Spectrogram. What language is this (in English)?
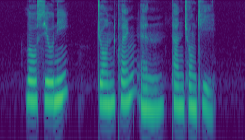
English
